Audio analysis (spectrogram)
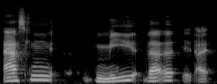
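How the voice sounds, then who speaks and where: A man's voice: sits high, slow, a bit bright. Chatty young man streaming a speedrun. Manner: chatty, rambling, self-correcting. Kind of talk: casual live-stream commentary. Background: faint game music.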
